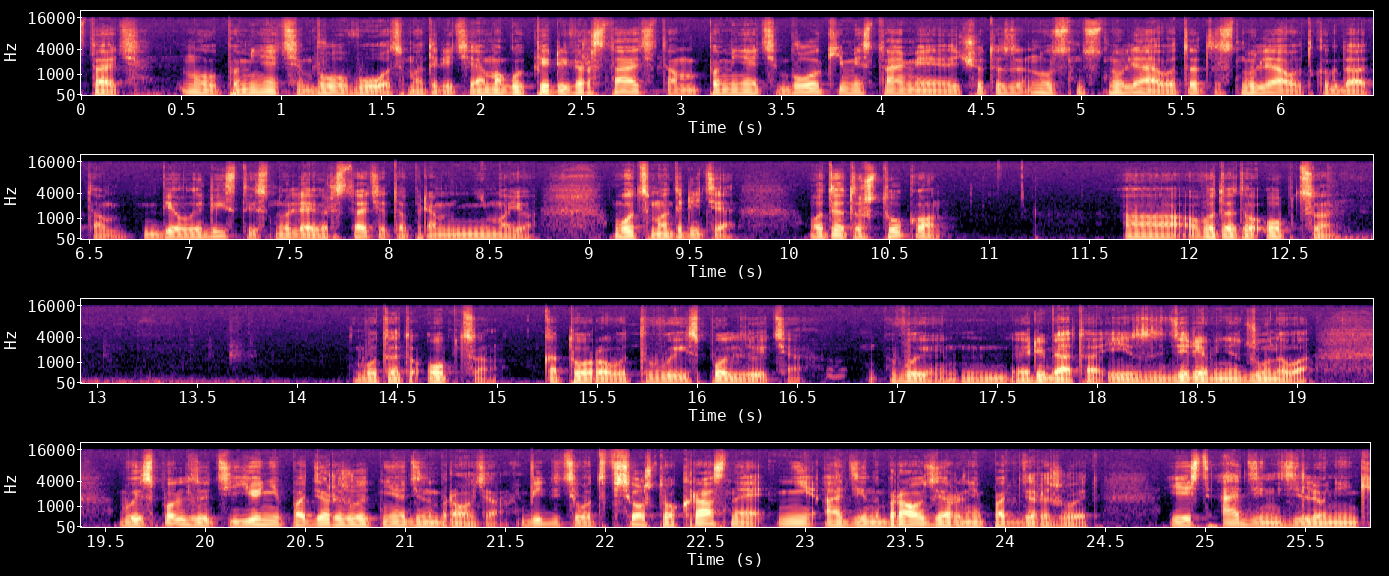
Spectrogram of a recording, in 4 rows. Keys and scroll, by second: 1.0 super+space, 7.7 space, 11.7 space, 19.1 space, 22.4 space, 23.5 super+\, 23.9 space.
